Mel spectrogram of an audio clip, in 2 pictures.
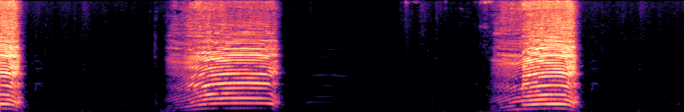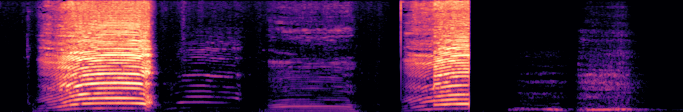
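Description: Cow mooing: about four loud, long moos a few seconds apart, each rising then falling in pitch, with a couple of softer moos between them. Near the end come lower, rougher grunting calls.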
